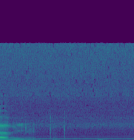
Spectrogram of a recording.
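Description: A man's drawn-out "uh" trails off in the first half second, leaving a steady low electrical hum in the recording.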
